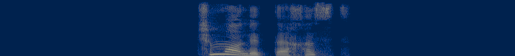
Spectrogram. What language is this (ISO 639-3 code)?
kur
